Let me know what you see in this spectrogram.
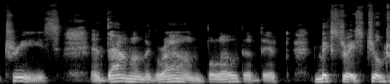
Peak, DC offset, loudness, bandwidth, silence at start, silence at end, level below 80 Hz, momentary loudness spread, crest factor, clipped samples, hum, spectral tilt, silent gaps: -4 dBFS; under 0.1%; -20 LUFS; 18 kHz; 0.05 s; 0 s; -70 dBFS; 9 LU; 16 dB; under 0.1%; none; -5.5 dB/octave; none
